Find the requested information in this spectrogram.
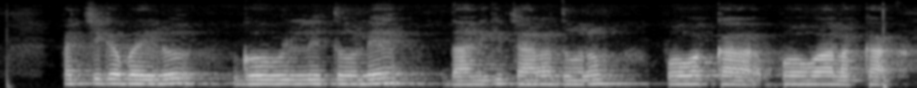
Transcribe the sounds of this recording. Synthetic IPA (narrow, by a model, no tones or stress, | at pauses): pɐt͡ʃːiɡɐbɐjluɡoːʋilnit̪oːle̞ːd̪aːnikit͡ʃaːlaːd̪uːɾɐmpkːɐpɔːʋaːlɐkːɐ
